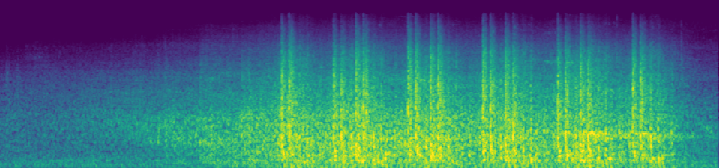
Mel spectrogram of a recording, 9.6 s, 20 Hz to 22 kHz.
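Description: Metro-North M8 electric multiple-unit train approaching and passing close by. Its noise builds over the first few seconds, then its wheels click over rail joints in pairs about once a second as the cars go by. The sound fades near the end.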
